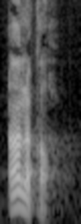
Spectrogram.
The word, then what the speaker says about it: anacal: And there was the Irish word, A-N-A-C-A-L, pronounced, you ready? Unical.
